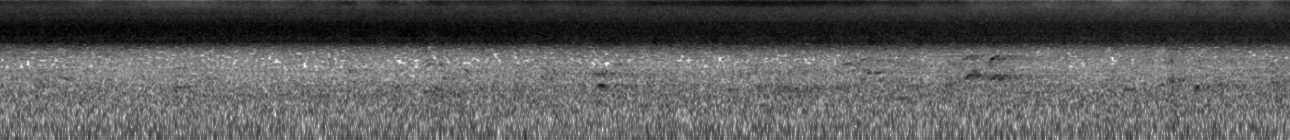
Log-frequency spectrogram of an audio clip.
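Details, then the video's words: Cicadas call at a school playground in the heat of summer, a constant, even, high-pitched shimmer with no pauses. A few faint distant voices sound toward the end. "한 여름 운동장에서 매미가 울고 있다 - 여름의 소리, 학교 종소리, 매미 울음소리"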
